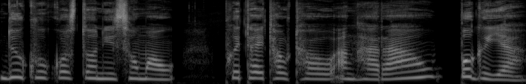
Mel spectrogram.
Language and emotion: Bodo, sad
